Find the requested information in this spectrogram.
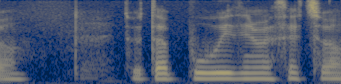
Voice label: "blwydd", Welsh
